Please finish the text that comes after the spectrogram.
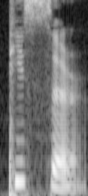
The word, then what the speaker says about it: pizza: không đọc là pizza mà chúng ta sẽ đọc là pizer pizza pizza nghĩa là bánh pizza nhé nào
